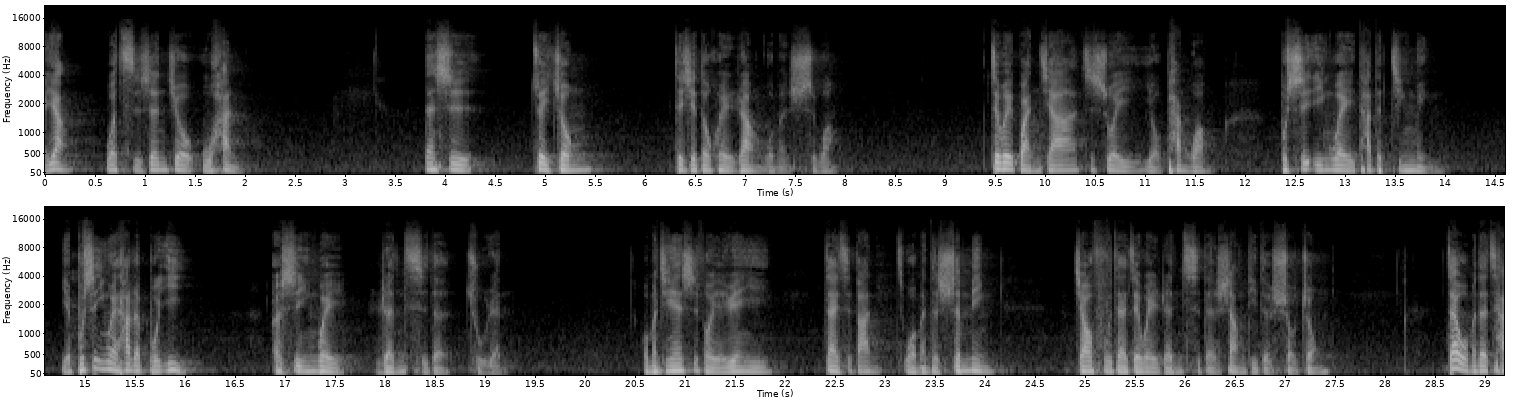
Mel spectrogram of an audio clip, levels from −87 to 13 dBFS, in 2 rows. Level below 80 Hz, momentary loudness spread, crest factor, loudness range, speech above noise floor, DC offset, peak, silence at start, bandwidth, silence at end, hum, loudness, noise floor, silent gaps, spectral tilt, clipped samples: -52 dBFS; 14 LU; 22 dB; 4 LU; 40 dB; under 0.1%; -2 dBFS; 0 s; 12.5 kHz; 0 s; none; -25 LUFS; -64 dBFS; none; -5.5 dB/octave; under 0.1%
